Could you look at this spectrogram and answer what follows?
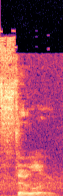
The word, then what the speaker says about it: Cthulhu: You know that Cthulhu, the sea is silent. It's just Thulu when you pronounce it.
